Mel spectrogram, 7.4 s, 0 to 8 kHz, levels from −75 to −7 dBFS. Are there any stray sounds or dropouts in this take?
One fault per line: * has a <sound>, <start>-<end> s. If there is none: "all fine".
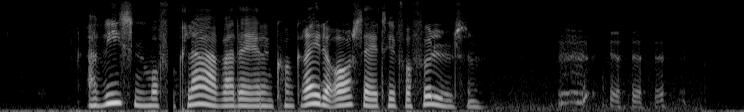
* has a dropout, 1.7-1.7 s
* has a laugh, 5.6-6.9 s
